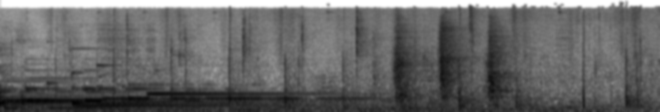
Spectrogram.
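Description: Running footsteps: fading tonal notes give way to many quick, irregular taps and thuds, moderately loud, with no voices.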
